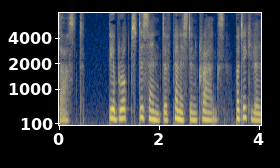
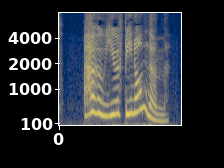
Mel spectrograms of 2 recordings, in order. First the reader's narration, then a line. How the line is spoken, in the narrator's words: she cried gleefully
